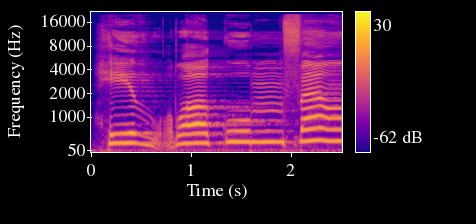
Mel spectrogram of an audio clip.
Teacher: Berikutnya ada hukum idhar syafawi. Karena mim sukun menghadapi huruf yang bukan mim bukan ba, maka mim dibaca dengan jelas.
